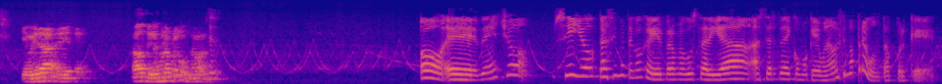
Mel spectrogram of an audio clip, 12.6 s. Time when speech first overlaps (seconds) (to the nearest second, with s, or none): none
